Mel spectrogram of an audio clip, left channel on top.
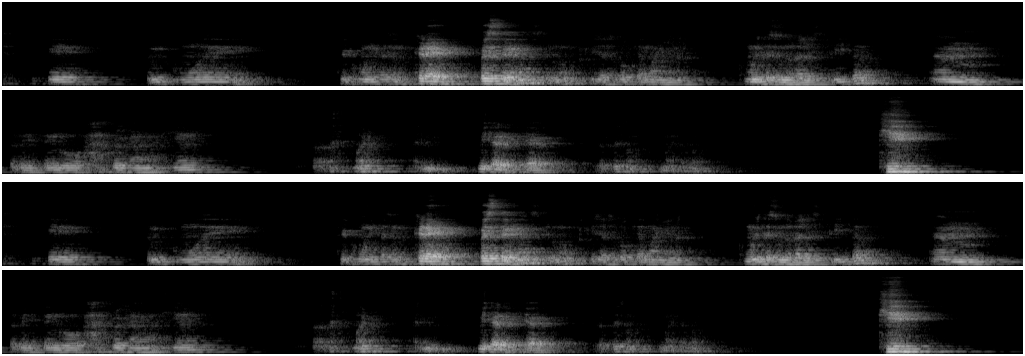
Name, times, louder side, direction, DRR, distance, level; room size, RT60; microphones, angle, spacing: voice 1, 1.4-2.4 3.6-4.5 4.8-6.8 7.4-8.6 9.3-9.8 10.3-12.1 13.3-13.9 14.4-14.6 15.0-15.6 16.3-16.5 16.8-17.2 19.0-19.2, equal, 80° right, -7 dB, 3.1 m, -29 dB
14.5 x 6.5 x 4.6 m, 0.84 s
head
